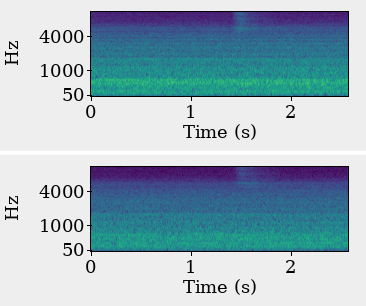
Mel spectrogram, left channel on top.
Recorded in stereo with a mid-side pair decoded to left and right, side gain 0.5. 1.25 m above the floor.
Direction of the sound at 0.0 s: 60° left.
